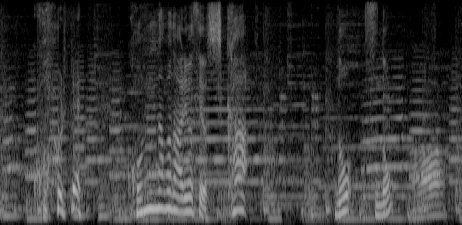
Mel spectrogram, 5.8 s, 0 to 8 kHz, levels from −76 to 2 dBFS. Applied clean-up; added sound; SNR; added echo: none; none; none; none.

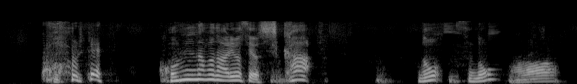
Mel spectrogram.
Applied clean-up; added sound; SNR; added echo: neural mask model Resemble Enhance denoiser.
